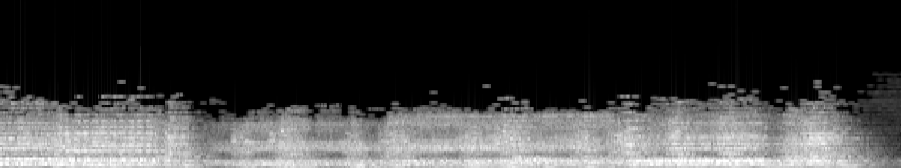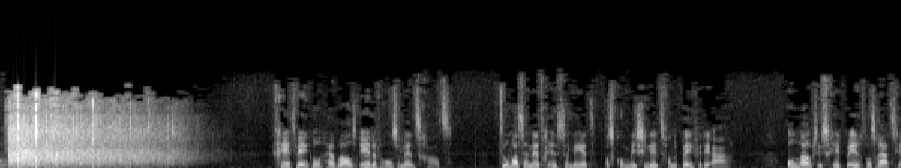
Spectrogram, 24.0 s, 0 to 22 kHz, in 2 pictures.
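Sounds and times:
choir and string orchestra: 0.0 - 12.0
applause: 12.1 - 14.9.

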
